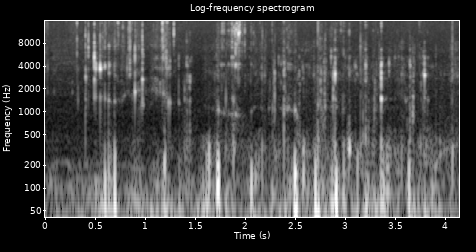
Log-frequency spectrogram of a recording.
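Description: Chewing of chocolate right at the microphone, with irregular moist crunches and mouth sounds repeating steadily, with no talking.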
